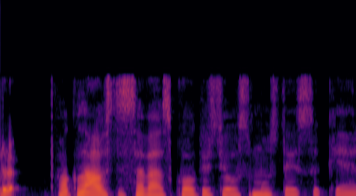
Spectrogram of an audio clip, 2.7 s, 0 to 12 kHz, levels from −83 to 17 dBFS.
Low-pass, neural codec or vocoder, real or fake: 7.2 kHz; none; real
